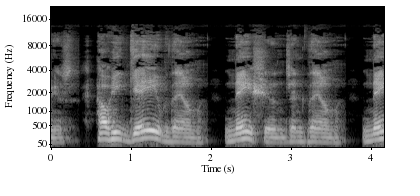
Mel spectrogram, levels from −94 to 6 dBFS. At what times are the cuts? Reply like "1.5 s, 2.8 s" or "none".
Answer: 3.2 s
